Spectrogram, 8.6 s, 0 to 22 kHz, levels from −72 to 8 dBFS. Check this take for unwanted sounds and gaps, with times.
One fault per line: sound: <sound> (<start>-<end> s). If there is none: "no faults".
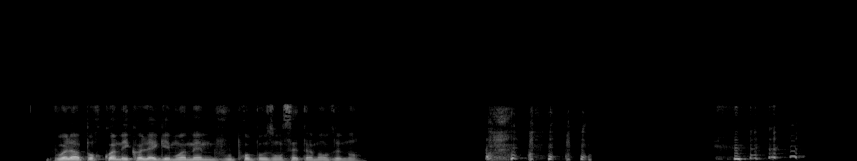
sound: laugh (4.8-5.9 s)
sound: laugh (7.1-8.1 s)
